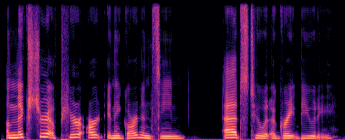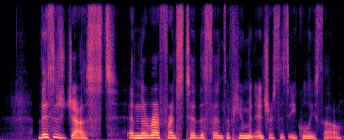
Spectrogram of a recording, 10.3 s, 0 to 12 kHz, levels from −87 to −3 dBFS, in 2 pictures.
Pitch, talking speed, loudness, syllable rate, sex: 200 Hz, 175 wpm, -20 LUFS, 5.0 syllables/s, female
